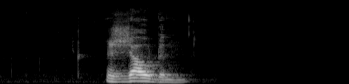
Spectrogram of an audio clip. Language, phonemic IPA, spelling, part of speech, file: Dutch, /ˈzɑu̯.də(n)/, zouden, verb, Nl-zouden.ogg
- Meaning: inflection of zullen: 1. plural past indicative 2. plural past subjunctive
